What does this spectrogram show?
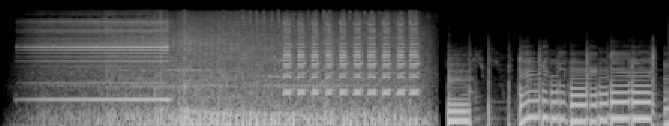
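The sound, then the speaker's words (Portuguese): A loud car horn blares in one long sustained blast over engine rumble, then breaks into a flurry of quick repeated honks and rhythmic toots, insistent, with no talking. “Sem mais delongas, buzina aí que a gente tá com pressa.”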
